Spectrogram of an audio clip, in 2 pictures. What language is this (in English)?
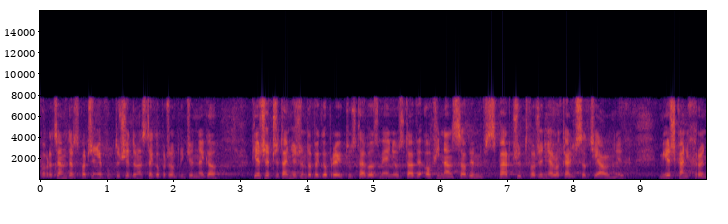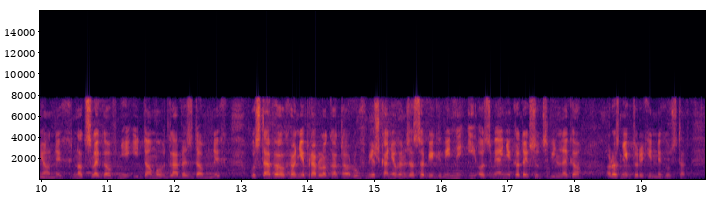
Polish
